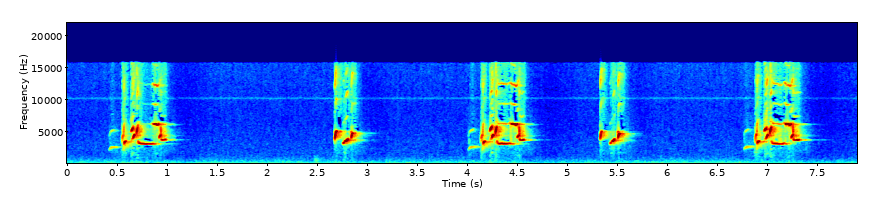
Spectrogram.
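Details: European goldfinch singing: five short, bright twittering bursts spaced one to two seconds apart, each a quick cluster of high chirps, against a silent background.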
